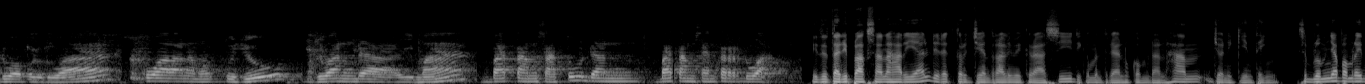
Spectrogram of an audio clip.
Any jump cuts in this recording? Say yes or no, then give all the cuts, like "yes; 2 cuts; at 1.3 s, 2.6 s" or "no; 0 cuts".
no; 0 cuts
